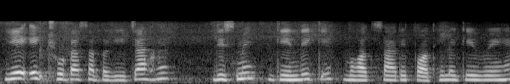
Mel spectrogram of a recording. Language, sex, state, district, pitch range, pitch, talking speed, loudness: Hindi, female, Maharashtra, Washim, 205-245 Hz, 220 Hz, 175 wpm, -17 LUFS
